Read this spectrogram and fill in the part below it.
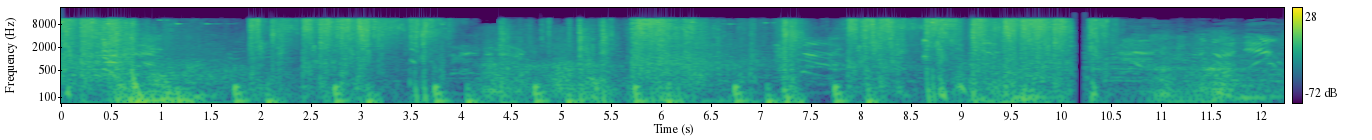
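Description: Rapid bursts of enemy gunfire in Marvel's Spider-Man, dense cracks and thuds packed with game action sounds and shouted voices over a loud, busy mix.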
